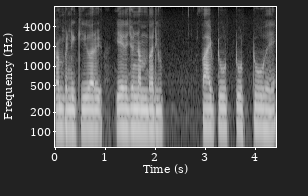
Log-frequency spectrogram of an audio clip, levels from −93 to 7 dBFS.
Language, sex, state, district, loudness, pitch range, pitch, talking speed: Garhwali, male, Uttarakhand, Uttarkashi, -17 LUFS, 110-115 Hz, 115 Hz, 175 wpm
